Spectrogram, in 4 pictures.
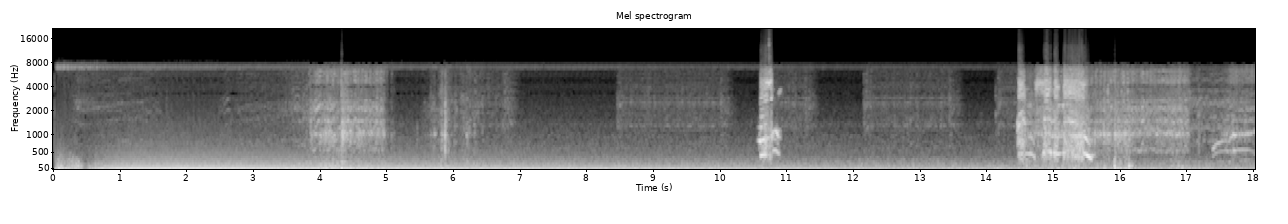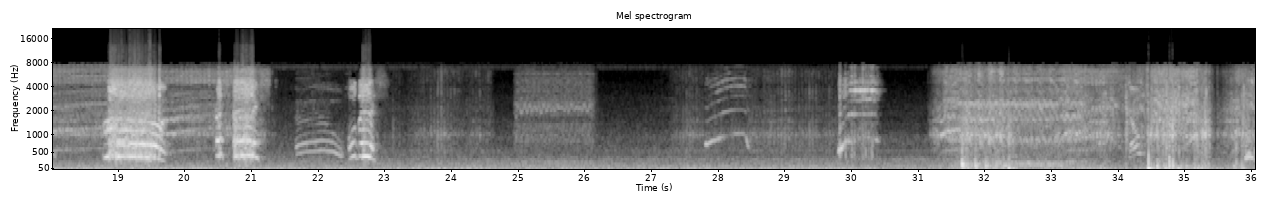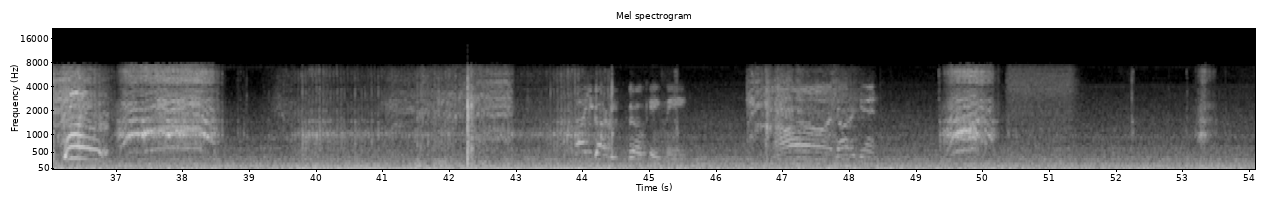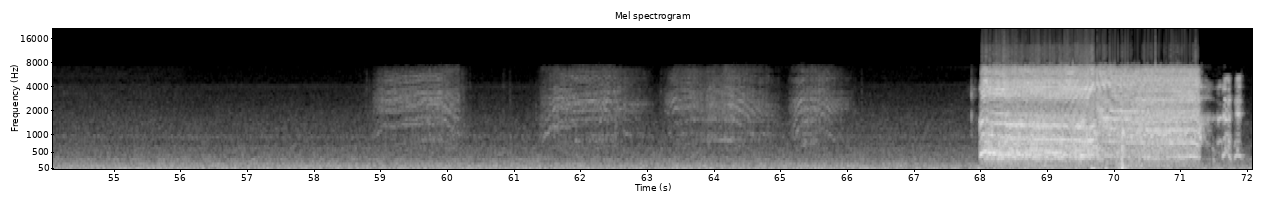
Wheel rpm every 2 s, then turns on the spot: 0, 0, 90, 0, 0, 0, 0, 70, 110, 120, 90, 0, 10, 0, 20, 30, 80, 20, 40, 70, 10, 10, 10, 0, 10, 20, 0, 0, 0, 0, 0, 0, 0, 0, 100, 120.
24-26 28-30 40-44 50-52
